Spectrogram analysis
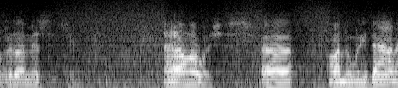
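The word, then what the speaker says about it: Aloysius: guy I guess you deserve a break yeah spell that middle name right it's a l o y s i u s aloicious sure how good I miss it aloicious uh on the way down I picked up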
